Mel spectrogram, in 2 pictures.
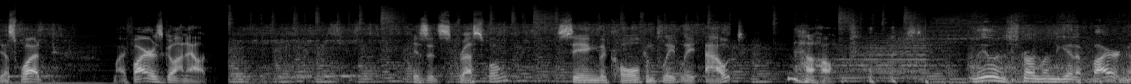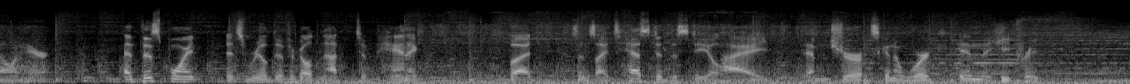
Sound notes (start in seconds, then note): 7.8 chuckles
